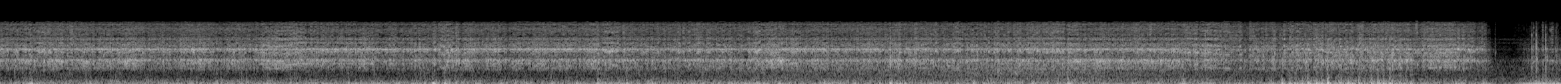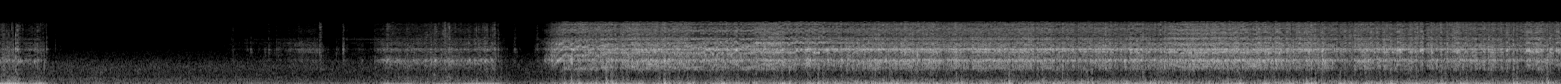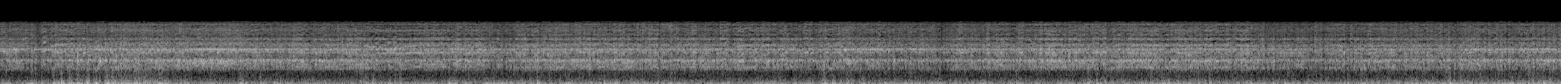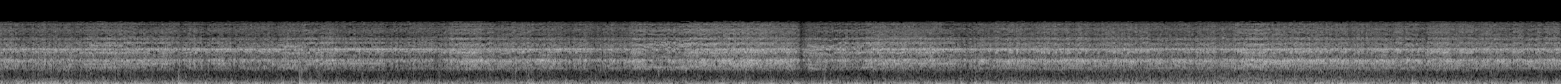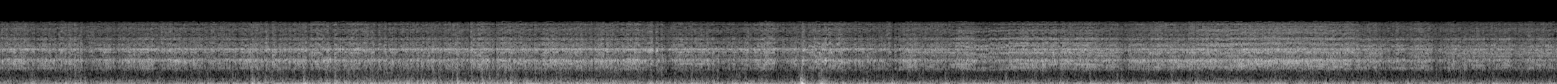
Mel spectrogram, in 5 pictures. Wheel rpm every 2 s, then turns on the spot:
230, 230, 230, 240, 230, 230, 210, 90, 0, 10, 80, 220, 230, 230, 230, 230, 230, 220, 220, 220, 230, 220, 220, 230, 230, 230, 230, 220, 230, 230, 230, 240, 230, 230, 230, 230, 210, 220, 210.
14-16 18-20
